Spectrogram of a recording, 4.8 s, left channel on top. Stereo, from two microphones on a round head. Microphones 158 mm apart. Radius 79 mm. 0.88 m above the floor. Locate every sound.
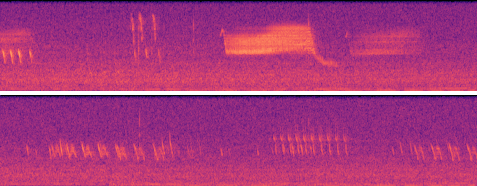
Only background noise.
